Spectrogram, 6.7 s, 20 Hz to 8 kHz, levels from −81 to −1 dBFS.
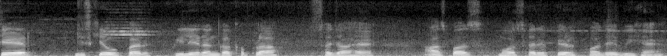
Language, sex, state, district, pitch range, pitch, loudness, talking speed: Hindi, male, Maharashtra, Nagpur, 155-175 Hz, 165 Hz, -17 LUFS, 145 wpm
